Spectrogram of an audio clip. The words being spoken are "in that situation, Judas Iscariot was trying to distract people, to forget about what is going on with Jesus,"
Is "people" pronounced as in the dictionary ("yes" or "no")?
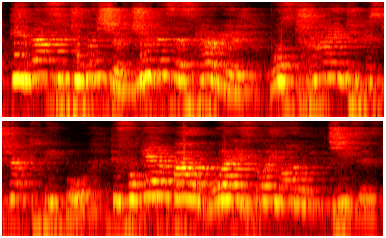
yes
